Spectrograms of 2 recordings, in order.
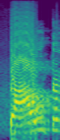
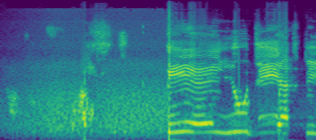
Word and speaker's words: taught: Teach means tout नहीं पढ़ोगे. Do not pronounce tout. T-A-U-G-H-T को tout नहीं पढ़िए, इसको पढ़िएगा taught.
